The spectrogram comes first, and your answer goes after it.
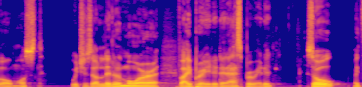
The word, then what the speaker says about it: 뭐: Similarly, the word for what? Mo in romanization you write it as uh m wo. So you're expecting to hear more like but you have to kind of cut the building up part. Cut it in half or cut the first I guess one third of it and then just hear it from the middle. B. So you hear B. It sounds like B wo to many untrained uh ears.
